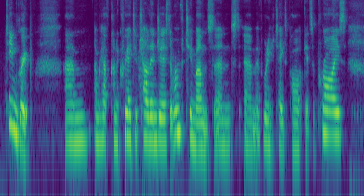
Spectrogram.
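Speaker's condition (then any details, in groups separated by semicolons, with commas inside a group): No condition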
